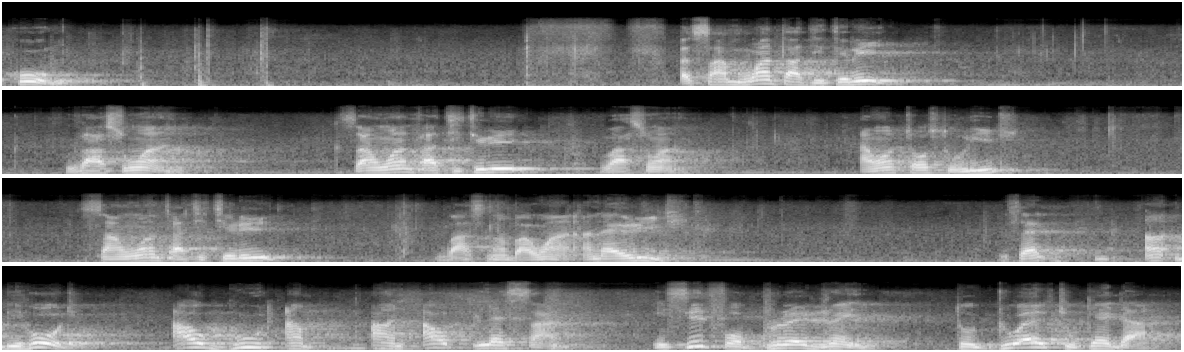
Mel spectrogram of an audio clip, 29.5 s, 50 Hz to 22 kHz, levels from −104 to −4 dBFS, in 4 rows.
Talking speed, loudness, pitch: 90 wpm, -18 LUFS, 155 Hz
